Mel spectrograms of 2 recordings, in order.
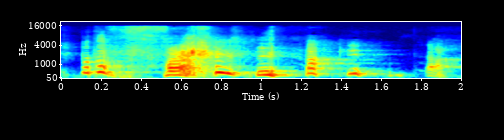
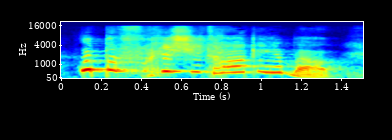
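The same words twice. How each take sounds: First: High shriek breaking into laughter; high laughing repeat; laughing disbelief. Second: High, loud disbelieving shriek; high shocked screech; incredulous shriek. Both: Real, not acted.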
